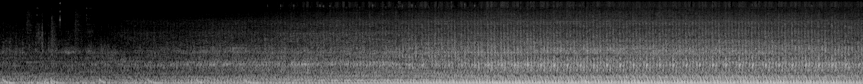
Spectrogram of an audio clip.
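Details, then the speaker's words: BMW engine after AC system work, starting and settling to idle: a faint steady squeak over the rumble from a dry belt tensioner pulley, which quietens right down when sprayed with lubricant. "okay well I don't know if you guys can hear me but the pulley that's creating all the noise is tensioner so the moment I spray any sort of lubricant on it it quietens right down"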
